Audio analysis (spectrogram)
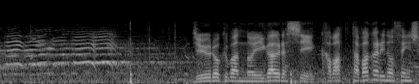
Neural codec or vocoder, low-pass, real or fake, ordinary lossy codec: none; none; real; none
